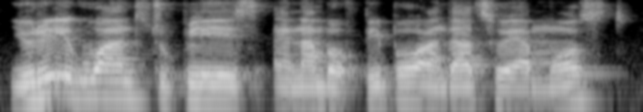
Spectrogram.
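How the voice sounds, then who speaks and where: A Kenyan man hosting an interview speaks in a fairly low voice. He asks long, winding questions and stresses his words slowly. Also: a bit bright. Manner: long winding questions, slow emphatic phrasing. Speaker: host. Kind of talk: interview host.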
